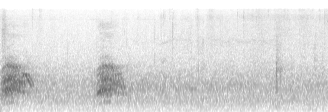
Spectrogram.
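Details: Dalmatian dog barking outdoors: two short, harsh, mid-pitched barks about a second apart, followed by quiet background with a faint click.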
